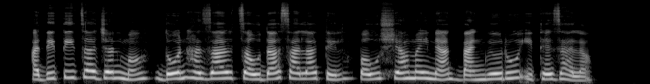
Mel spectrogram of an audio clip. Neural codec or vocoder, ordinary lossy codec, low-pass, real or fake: none; none; 19.8 kHz; real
